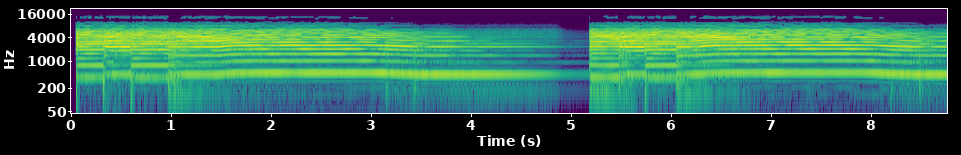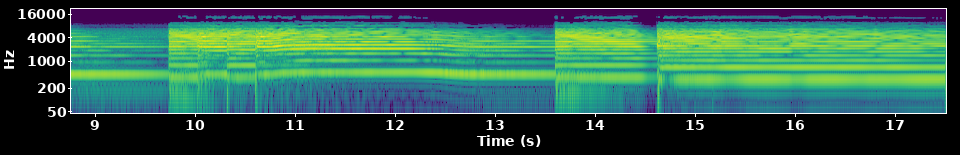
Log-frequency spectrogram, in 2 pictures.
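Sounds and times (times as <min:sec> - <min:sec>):
guitar: 0:00.0 - 0:17.5.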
